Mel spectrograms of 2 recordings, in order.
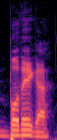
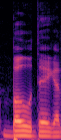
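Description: First: The first vowel has no w glide after it. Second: The first vowel has a w glide after it. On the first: The speaker calls it right. "it's bodega" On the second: The speaker calls it wrong. "not bodega. There's no W"

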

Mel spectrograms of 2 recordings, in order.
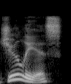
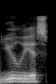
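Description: First: The word begins with a J sound. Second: The word begins with a Y sound. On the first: This is the later pronunciation. "the Y sound became a J sound" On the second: This is the older Latin pronunciation. "the Y sound became a J sound"

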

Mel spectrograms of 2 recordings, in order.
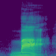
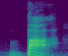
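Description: First: The b is released without a puff of breath. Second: The b is released with a puff of breath. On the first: "Not aspirated" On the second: "And so aspirated"

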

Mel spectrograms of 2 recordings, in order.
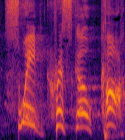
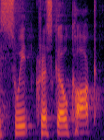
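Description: First: It is yelled in an angry voice. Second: It is said calmly, in a plain voice.

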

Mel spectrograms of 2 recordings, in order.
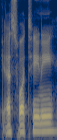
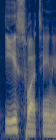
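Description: First: The first syllable does not sound like email's 'e'. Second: The first syllable sounds like the 'e' in email. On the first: It names the real country. The speaker calls it right. "the correct pronunciation is like Eswatini" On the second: It sounds like something sent electronically. The speaker calls it wrong. "it sounds like you're like emailing it to somebody"

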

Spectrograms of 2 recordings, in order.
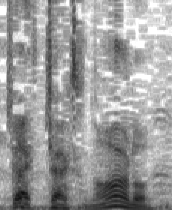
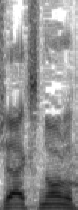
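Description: First: The name is said in an impressed, admiring tone. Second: The name is said in a plain, neutral tone. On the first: He is now seen as someone special. "they just changed the tone of delivery a little bit" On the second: He is just another name. "has gone from Jackson Arnold"

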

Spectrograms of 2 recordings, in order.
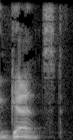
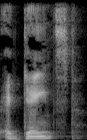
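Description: First: It is said with an American pronunciation. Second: It is said with a Canadian pronunciation. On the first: "So I have to say again. And against" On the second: "as Canadians, we say again or against"

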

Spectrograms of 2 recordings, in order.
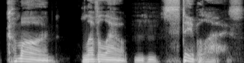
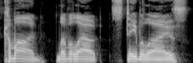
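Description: First: The line is said in a sensual, intimate voice. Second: The line is said in a plain, ordinary voice.

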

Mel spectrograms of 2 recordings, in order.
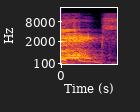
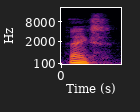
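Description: First: It is said loudly and enthusiastically. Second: It is said quietly and briefly.

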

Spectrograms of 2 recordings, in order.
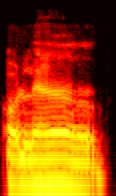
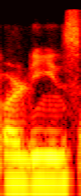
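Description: First: It is said with a French-style pronunciation. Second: It is said with an English-style pronunciation. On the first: It is an attempt at the native form. The speaker calls it right. "I will try to say Orleans" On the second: It is the habitual anglicized form. The speaker calls it wrong. "I'm sorry, it's just a habit"

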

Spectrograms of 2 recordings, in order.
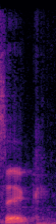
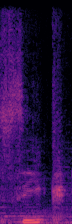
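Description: First: The vowel is short, like in 'sick'. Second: The vowel is long, like in 'seek'. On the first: The speaker calls it right. "the right way to say it is Sikh" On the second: The speaker calls it wrong. "a lot of people say Sikh"

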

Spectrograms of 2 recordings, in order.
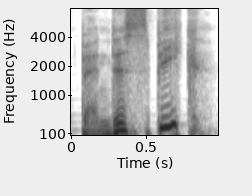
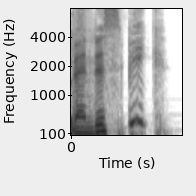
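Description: First: It is hammed up slowly and theatrically. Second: It is said quickly and plainly.

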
